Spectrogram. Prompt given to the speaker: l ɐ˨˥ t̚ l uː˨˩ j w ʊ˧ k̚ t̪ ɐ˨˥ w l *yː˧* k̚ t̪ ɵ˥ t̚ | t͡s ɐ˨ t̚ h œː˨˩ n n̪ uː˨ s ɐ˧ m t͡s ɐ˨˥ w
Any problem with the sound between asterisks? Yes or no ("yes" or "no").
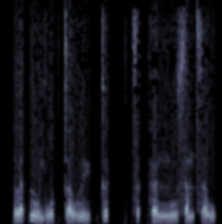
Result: yes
